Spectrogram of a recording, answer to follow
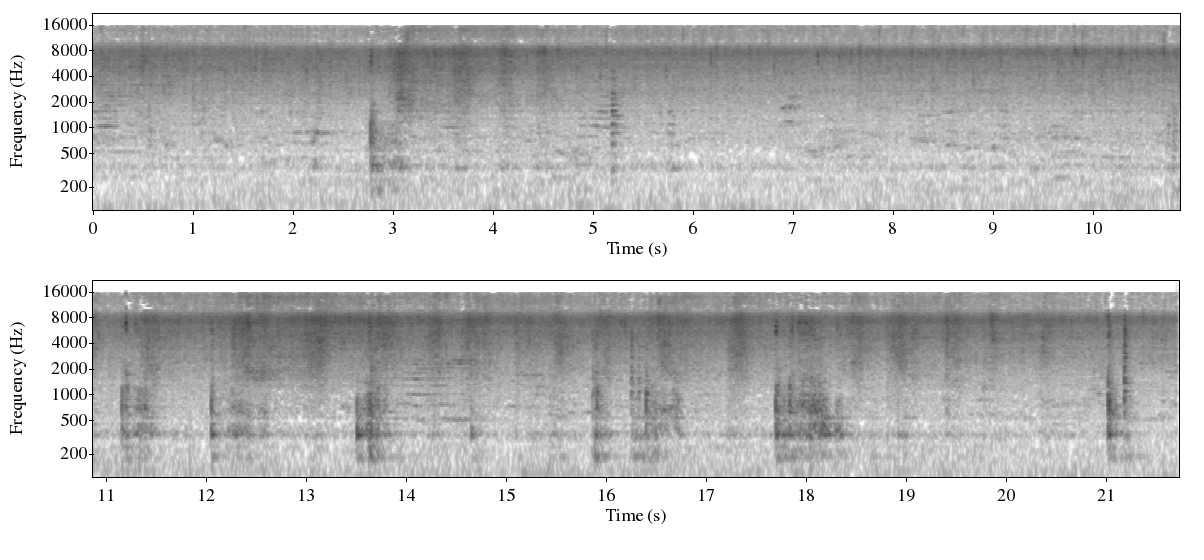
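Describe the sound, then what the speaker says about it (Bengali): Marinated beef with onions fries on a stove, a constant sizzle broken by clusters of scraping, clattering stirs in the pot, with no talk. "সেই মাংসটুকুই আমি পেঁয়াজ দিয়ে চুলায় বসিয়ে দিয়েছি"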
